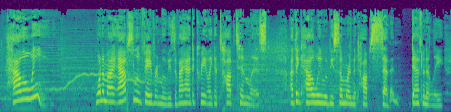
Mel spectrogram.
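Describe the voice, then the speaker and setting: A woman hosting a film podcast, stuffed up from a cold, talking casually and rambling with lots of fillers. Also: a little high. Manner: chatty and rambling, many fillers. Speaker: podcast host, film reviewer.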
